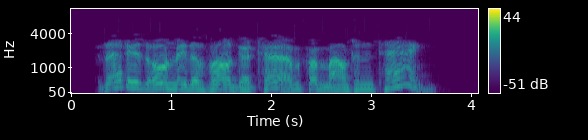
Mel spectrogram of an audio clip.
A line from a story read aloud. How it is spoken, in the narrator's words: Tomas said impatiently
